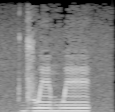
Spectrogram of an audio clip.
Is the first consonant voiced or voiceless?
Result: voiced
